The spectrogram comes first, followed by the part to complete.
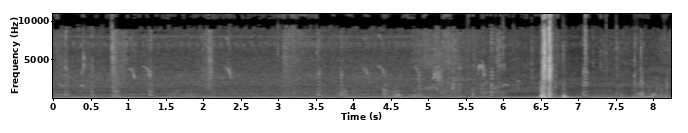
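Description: Chickens and chicks calling softly now and then over a steady low hum, with two sharp knocks about six and a half seconds in.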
